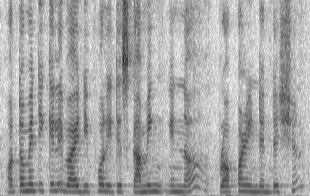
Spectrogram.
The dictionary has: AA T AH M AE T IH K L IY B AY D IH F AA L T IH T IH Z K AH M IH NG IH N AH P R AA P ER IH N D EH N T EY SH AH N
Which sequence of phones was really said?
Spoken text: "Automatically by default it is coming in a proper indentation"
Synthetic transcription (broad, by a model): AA T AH M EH T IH K L IY B AY D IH P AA L IH T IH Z K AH M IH NG IH N AH P R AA P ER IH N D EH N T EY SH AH N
